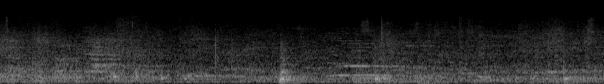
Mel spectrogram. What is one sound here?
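A piano plays softly in a large echoing hall.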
